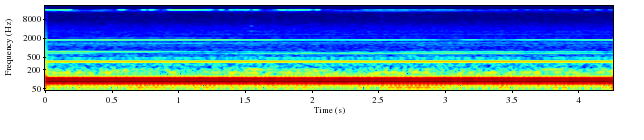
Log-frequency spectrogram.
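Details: Two GoodWe Lynx Home D 5.0 batteries (10 kWh) in a basement charging or discharging, even at 1.5 kW: ventilation fans make a steady deep droning hum with thin whistling tones, 43–45.5 dBA versus 35 dBA datasheet spec.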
